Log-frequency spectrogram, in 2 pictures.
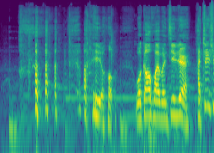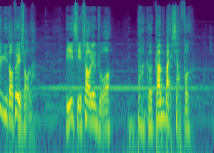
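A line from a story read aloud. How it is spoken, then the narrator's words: Hearty laughter. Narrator (Chinese): 高怀文哈哈笑道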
